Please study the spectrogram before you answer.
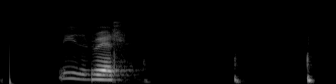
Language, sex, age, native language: Icelandic, male, 9, Icelandic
